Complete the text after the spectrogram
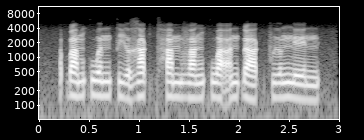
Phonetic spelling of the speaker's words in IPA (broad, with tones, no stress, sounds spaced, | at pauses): ɓ a˨˦ m k w ə˧ n t̪ i˧˩ ə̯ ɣ a˦˥ k̚ t̪ʰ a˧ m v a˨˦ ŋ k w a̰ː˧˥ n ɗ aː˨˩ k̚ f ɨ˨˦ ə̯ ŋ e˨˩ n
